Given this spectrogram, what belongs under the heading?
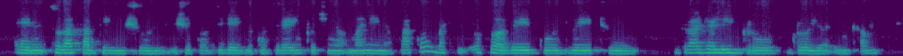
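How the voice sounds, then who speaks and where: A woman speaks at a very deep, low pitch. Her pace is fairly quick. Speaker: financial speaker at church event. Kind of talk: talk / seminar presentation. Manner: halting, many fillers.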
